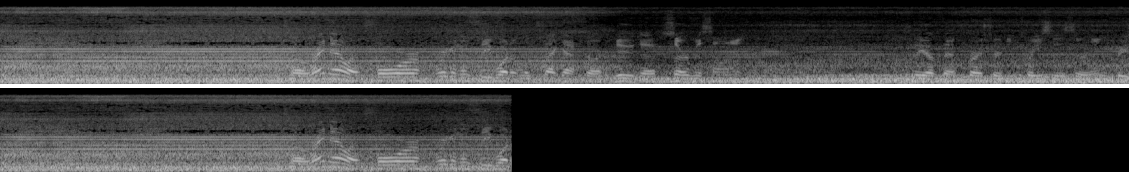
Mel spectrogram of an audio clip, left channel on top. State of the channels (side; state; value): right; drops out; at 5.2 s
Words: So right now at 4, we're going to see what it looks like after I do the service on it. See if that pressure decreases or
